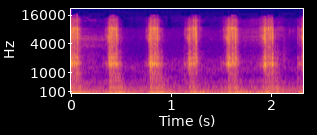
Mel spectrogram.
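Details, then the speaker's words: Manual gearbox, clutch pedal pressed: sharp metallic chirp about every 0.4 seconds over a low rumble. Possibly a pilot bush or bearing (brass bush or small bearing) at the input shaft end in the flywheel, which sounds when the clutch is down. "puede ser un buje de latón o un simple balero que comienza a sonar cuando el clutch está abajo se escucha como esto"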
